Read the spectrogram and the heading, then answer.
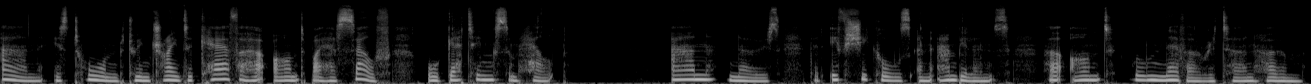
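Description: A middle-aged woman reading a scripted podcast introduction in a measured way, hushed at phrase endings. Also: lowish voice, no echo, clean studio sound. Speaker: podcast host and playwright.

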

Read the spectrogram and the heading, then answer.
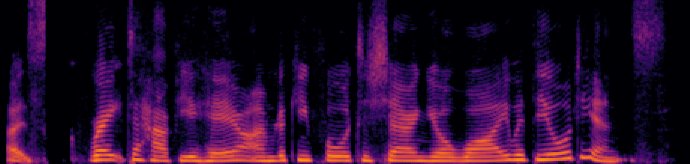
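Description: A woman hosting a podcast, reading a scripted intro and then interviewing her guest in a measured, emphatic way. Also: medium pitch, steady tone, a little mellow, no room sound. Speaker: podcast host. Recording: dry close audio with faint music.

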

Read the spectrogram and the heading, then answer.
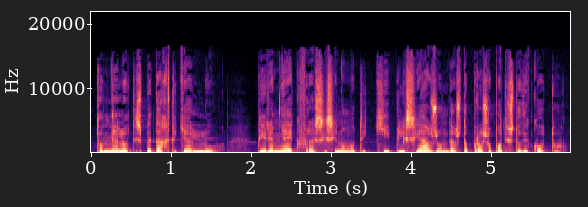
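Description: A woman narrating a radio play as a literary storyteller, measured and descriptive. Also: fairly low pitch, darkish tone, husky.

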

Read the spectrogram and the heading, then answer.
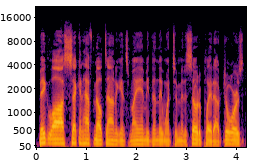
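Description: A man co-hosting a sports podcast in a slightly low voice. His talk is casual and opinionated, with emphatic, colorful turns of phrase. The recording is very dry, with little room sound. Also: steady tone, fairly quick, no echo.

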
